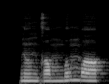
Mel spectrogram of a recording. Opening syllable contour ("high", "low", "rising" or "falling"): low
